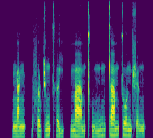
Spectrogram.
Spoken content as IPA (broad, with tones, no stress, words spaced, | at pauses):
ŋa˧ŋ | fə˨˩wʈə˧ŋt̪ʰə˨˩˦j | maː˨˩˦mt̪ʰu˨˩˨mu˧m t̪a˧˥m t̪o˧nʂə˨˩˨ŋ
